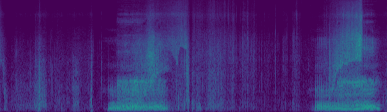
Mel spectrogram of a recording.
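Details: A person snores: two loud, rough, rattling snores about four seconds apart, with quiet breathing between them.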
